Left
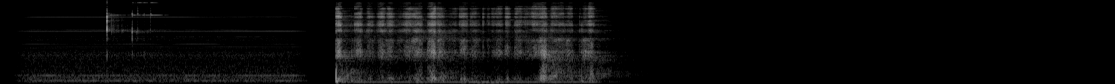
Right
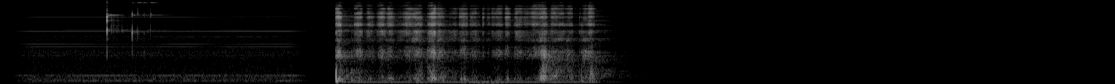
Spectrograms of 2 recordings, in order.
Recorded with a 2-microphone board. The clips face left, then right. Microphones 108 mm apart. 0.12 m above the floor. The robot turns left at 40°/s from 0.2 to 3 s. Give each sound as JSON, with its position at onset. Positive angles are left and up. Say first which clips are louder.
{"t": 1.1, "sound": "a clink", "louder": "left 1 dB", "side_deg": 30, "distance_m": 1.0}
{"t": 3.4, "sound": "writing", "louder": "right 2 dB", "side_deg": -15, "distance_m": 1.4}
